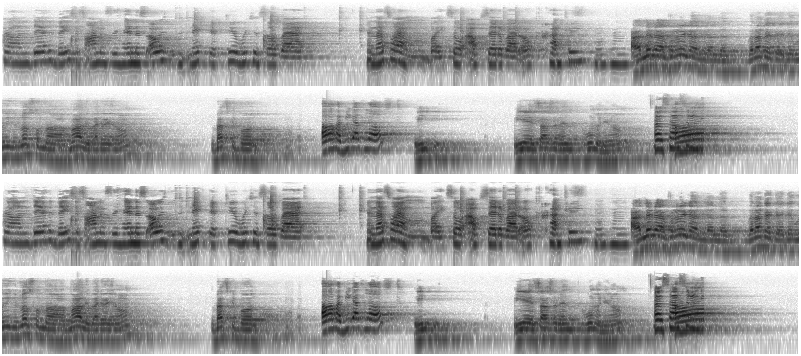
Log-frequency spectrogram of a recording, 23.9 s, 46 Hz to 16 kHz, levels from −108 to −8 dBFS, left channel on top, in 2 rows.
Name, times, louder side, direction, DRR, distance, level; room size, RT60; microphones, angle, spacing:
voice 1, 0.0-4.5 5.5-9.4 21.7-22.5, right 4 dB, 90° right, 12 dB, 0.9 m, -28 dB
voice 2, 9.4-13.9 15.1-15.8 18.1-18.5 19.6-21.3, right 2 dB, 65° right, 4 dB, 2.5 m, -30 dB
voice 3, 16.7-17.8 22.0-22.5, right 3 dB, 35° right, 10 dB, 1.0 m, -22 dB
29.0 x 21.0 x 9.2 m, 1.5 s
head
